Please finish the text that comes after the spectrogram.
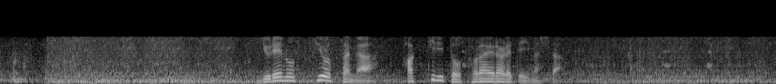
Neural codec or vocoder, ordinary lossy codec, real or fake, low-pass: codec, 16 kHz, 8 kbps, FunCodec, trained on Chinese and English, 25 frames a second; none; fake; 3.6 kHz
